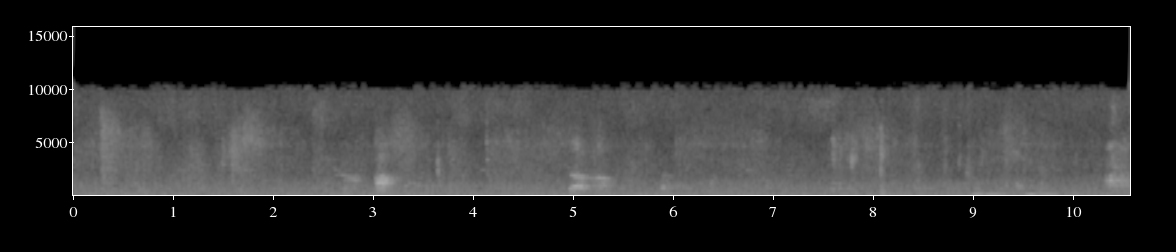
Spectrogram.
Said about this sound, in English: The bird.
